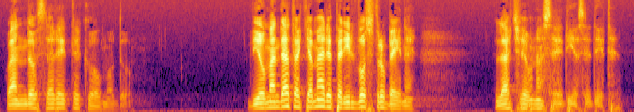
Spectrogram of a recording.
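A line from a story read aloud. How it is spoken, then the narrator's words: Said coldly. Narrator (Italian): freddamente, poi disse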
